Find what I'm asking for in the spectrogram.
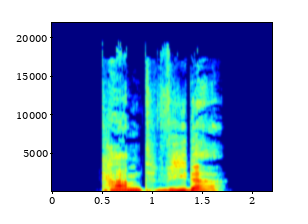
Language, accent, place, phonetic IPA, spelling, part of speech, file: German, Germany, Berlin, [ˌkaːmt ˈviːdɐ], kamt wieder, verb, De-kamt wieder.ogg
- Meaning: second-person plural preterite of wiederkommen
